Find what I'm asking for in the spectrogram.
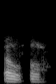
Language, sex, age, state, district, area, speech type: Bodo, male, 30-45, Assam, Udalguri, urban, conversation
